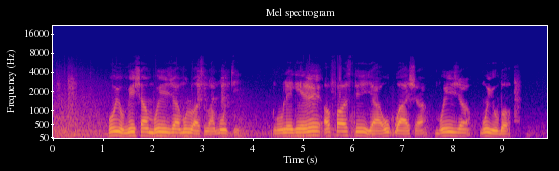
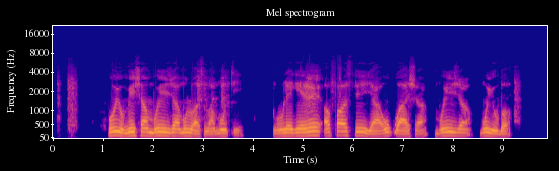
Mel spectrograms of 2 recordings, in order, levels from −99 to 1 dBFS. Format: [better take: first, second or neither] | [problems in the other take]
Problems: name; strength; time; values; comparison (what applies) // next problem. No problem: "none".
second | background sound (Thunder); 18 dB below the speech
